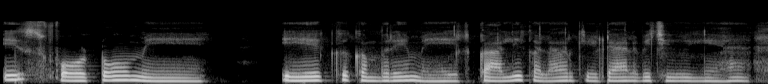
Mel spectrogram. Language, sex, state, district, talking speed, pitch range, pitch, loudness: Hindi, female, Uttar Pradesh, Shamli, 100 wpm, 160-185 Hz, 170 Hz, -19 LUFS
